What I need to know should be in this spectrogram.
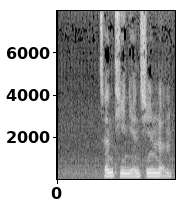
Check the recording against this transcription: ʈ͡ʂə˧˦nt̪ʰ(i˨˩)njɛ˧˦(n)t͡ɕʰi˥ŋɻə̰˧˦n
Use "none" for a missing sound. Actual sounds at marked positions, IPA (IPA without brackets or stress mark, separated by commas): i˨˩, n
